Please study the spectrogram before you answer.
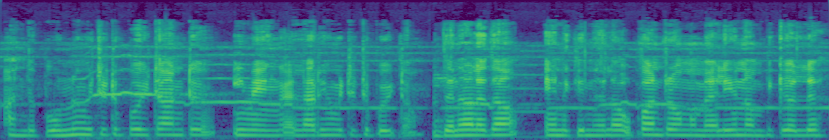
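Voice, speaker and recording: A man voicing a loyal, emotional young man who confides softly in a close friend, in an animated drama. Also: a little high, quick pace, over music, close to an everyday voice. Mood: sad.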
